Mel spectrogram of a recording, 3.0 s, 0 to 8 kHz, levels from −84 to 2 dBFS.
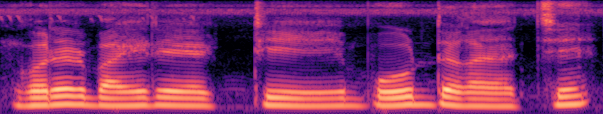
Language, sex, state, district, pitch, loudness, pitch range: Bengali, male, Assam, Hailakandi, 155 Hz, -15 LUFS, 150-165 Hz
